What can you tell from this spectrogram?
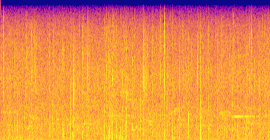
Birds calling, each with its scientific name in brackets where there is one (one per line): Apapane (Himatione sanguinea)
